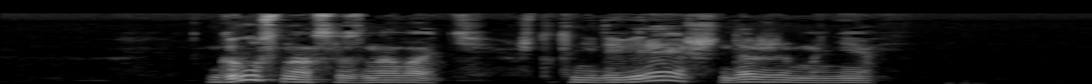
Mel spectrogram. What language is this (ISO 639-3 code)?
rus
